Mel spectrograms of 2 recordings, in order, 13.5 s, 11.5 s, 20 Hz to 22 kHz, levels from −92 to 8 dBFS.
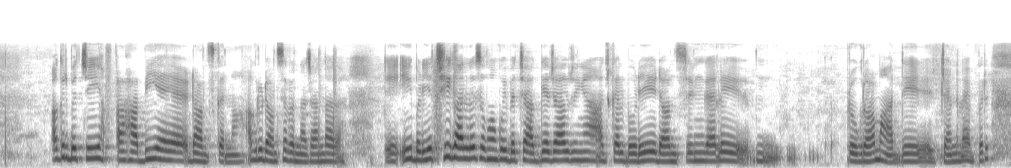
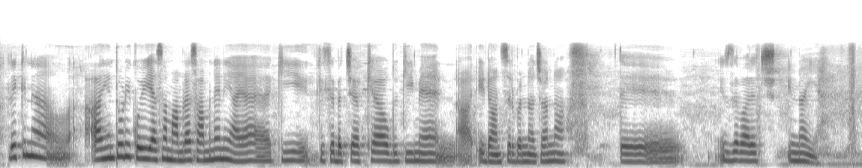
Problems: none marked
